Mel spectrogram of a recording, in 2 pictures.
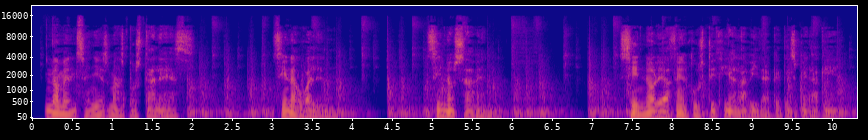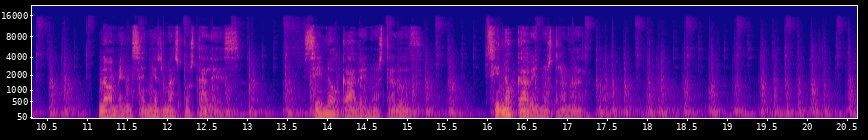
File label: spanish podcasts, spanish voice actors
